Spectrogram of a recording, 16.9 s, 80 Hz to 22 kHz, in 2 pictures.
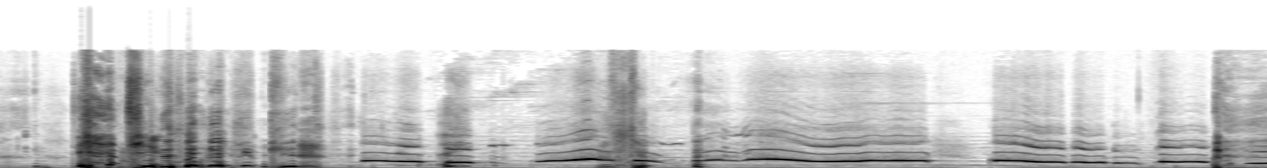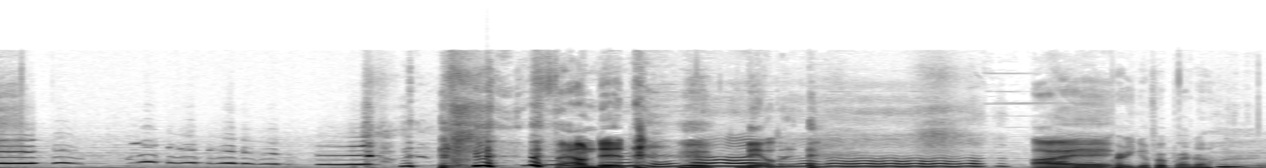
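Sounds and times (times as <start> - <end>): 
laughter: 0.0 - 5.6, 9.4 - 14.3
speech: 0.2 - 2.2, 12.3 - 14.0, 15.3 - 16.8
slide whistle playing a wobbly tune of sliding notes: 2.4 - 11.0.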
